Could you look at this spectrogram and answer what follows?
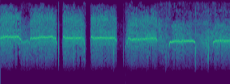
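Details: Roosting sound of swiftlets recorded for luring birds into swiftlet houses: sustained high buzzy twittering with a level whistled tone, cut by a few short silent breaks.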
